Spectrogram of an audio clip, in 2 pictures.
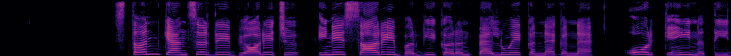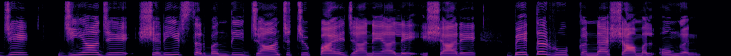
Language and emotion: Dogri, neutral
